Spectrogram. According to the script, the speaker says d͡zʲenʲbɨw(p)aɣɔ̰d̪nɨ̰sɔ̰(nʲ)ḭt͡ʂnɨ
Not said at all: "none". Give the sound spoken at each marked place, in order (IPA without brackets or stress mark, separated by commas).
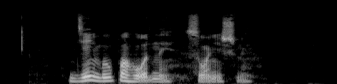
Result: p, nʲ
